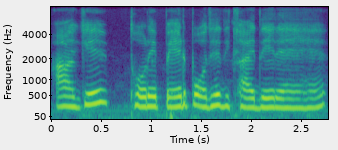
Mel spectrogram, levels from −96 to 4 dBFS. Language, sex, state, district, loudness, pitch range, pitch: Hindi, female, Arunachal Pradesh, Papum Pare, -13 LUFS, 210-250 Hz, 230 Hz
